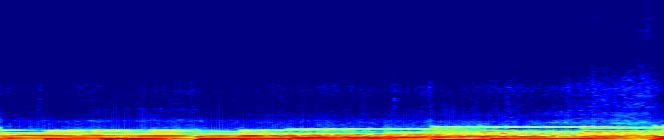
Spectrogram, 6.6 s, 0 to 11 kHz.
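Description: Tokai MD-750 electronic organ playing a slow hymn in full sustained chords over a bass line. The bass comes in right at the start, and the chords change about once a second.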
